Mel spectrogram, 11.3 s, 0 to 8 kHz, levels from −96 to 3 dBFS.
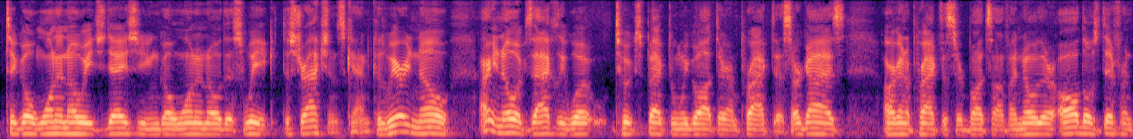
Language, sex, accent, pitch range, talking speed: English, male, American, 115-125 Hz, 270 wpm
